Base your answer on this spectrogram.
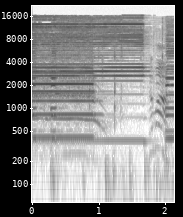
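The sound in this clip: Car horns honking during a church service, several sustained overlapping blasts that are strongest in the first second and then thin to a single lingering tone, with voices alongside.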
